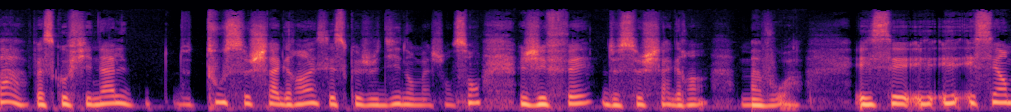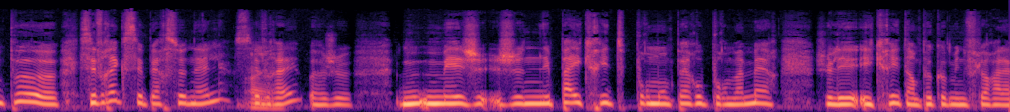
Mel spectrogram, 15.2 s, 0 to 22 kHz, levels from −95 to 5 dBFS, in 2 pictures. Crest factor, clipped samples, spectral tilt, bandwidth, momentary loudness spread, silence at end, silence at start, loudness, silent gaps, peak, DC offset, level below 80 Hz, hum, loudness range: 16 dB; under 0.1%; -5 dB/octave; 15.5 kHz; 9 LU; 0 s; 0 s; -20 LUFS; none; -6 dBFS; under 0.1%; -58 dBFS; none; 3 LU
